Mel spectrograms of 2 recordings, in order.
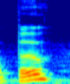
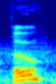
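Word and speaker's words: Bhu: The interactions with the bird, the crow, Boo, B-H-U, Boo, I believe is how you pronounce that.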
